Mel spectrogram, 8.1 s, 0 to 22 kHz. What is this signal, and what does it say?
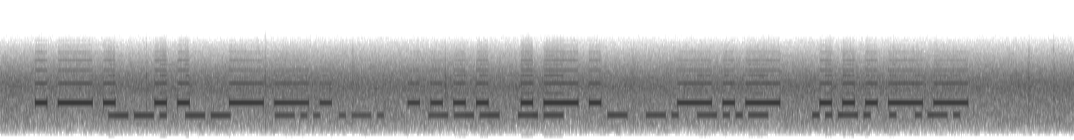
Morse code, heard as two keyed tones, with radio static. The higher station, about 14 wpm, 1090 Hz: RIG HR K3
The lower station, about 25 wpm, 620 Hz: GM DR OM TNX FER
